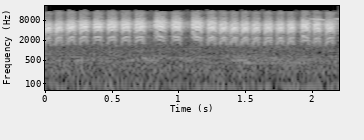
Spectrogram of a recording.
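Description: High-pitched bird calls from a blue tit at a winter bird feeder: many rapid, evenly spaced chirping notes in a fast rhythmic trill, clear and fairly loud, with no other sounds.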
